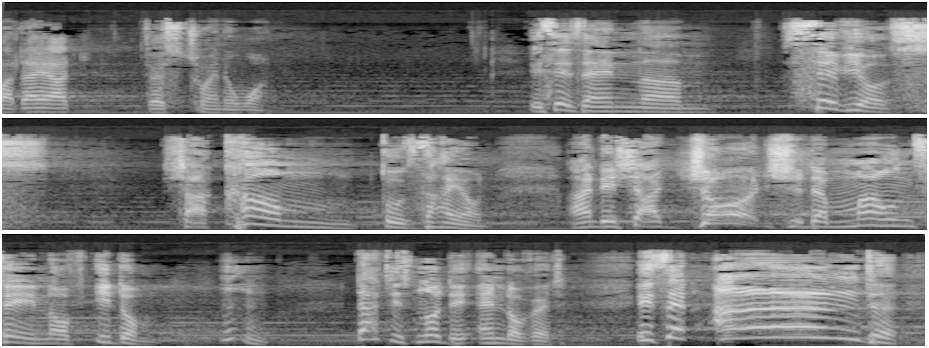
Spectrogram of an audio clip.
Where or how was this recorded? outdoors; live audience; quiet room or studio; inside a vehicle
live audience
